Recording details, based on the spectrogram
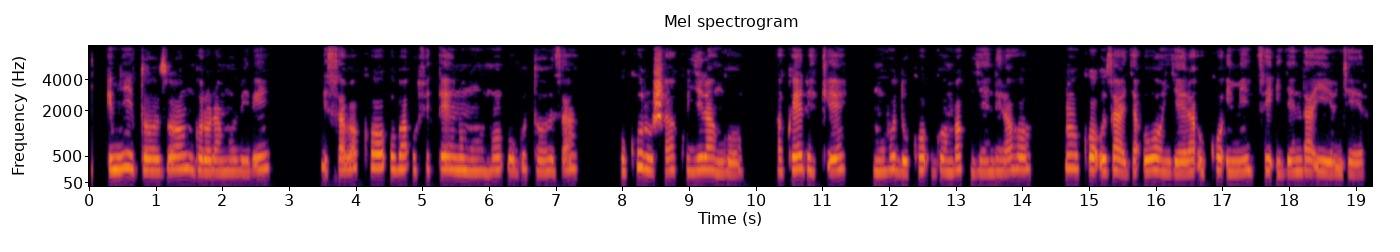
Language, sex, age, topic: Kinyarwanda, female, 50+, health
